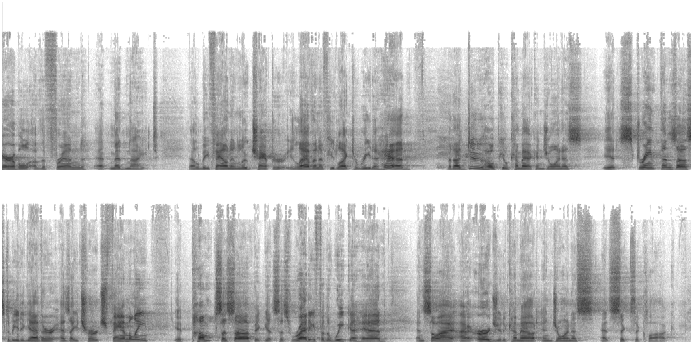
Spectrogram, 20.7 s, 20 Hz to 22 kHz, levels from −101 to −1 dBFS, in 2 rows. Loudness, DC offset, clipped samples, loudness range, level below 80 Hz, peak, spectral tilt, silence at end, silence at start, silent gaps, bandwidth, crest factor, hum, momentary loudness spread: -27 LUFS; under 0.1%; under 0.1%; 5 LU; -76 dBFS; -6 dBFS; -1.5 dB/octave; 0.25 s; 0 s; none; 18 kHz; 22 dB; none; 14 LU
